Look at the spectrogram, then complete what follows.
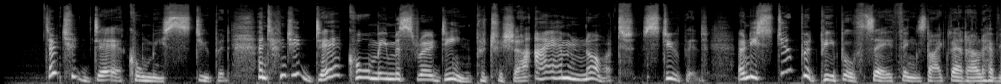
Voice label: English Conversational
